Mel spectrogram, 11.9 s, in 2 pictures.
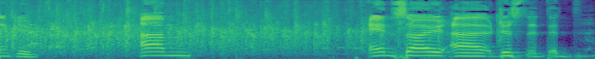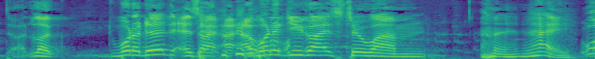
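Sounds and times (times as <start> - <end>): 
speech: 0.0 - 0.5, 1.4 - 2.0, 3.7 - 11.8
audience applause: 0.0 - 4.4
laughter: 8.0 - 11.6.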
